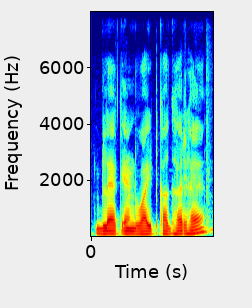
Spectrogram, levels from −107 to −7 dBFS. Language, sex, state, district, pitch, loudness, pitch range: Hindi, male, Bihar, Purnia, 100 Hz, -17 LUFS, 95-100 Hz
